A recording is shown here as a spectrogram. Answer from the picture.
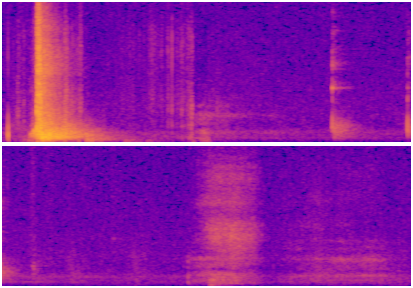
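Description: Driver striking a golf ball into a simulator screen: one loud, sharp crack that rings briefly in the small room. A few faint clicks and a soft rustle follow.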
